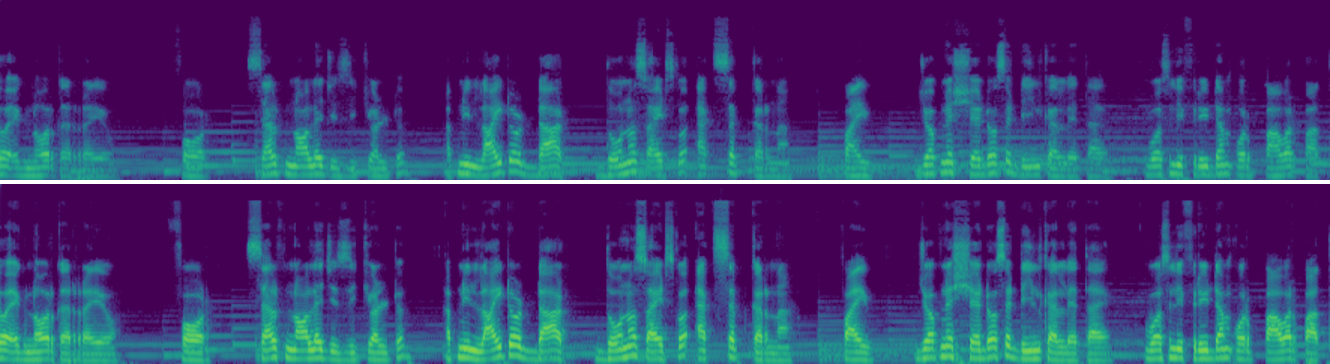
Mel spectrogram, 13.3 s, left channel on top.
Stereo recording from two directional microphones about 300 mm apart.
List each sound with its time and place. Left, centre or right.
0.0 s speech: right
